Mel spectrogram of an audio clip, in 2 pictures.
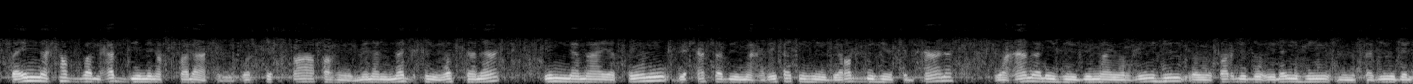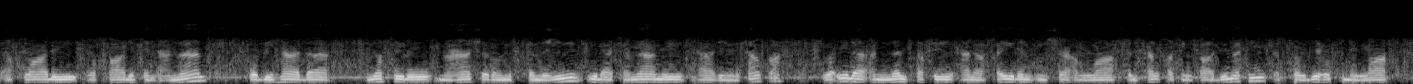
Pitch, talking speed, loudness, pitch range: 115 Hz, 100 wpm, -17 LUFS, 110-130 Hz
